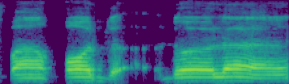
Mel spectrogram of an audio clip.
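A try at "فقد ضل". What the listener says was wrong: Faqad dhalla ada tasdid. faqad qalqalahnya mana? qalqalah.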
